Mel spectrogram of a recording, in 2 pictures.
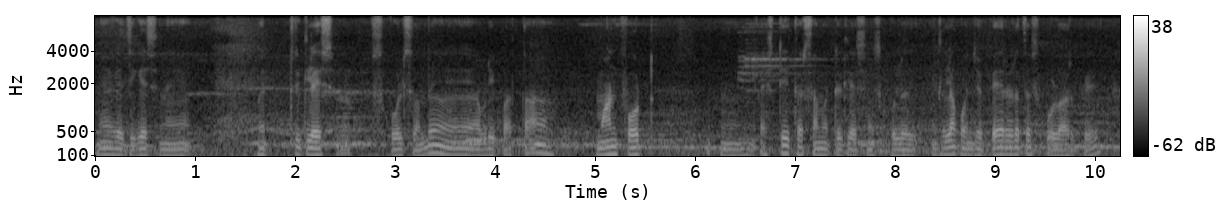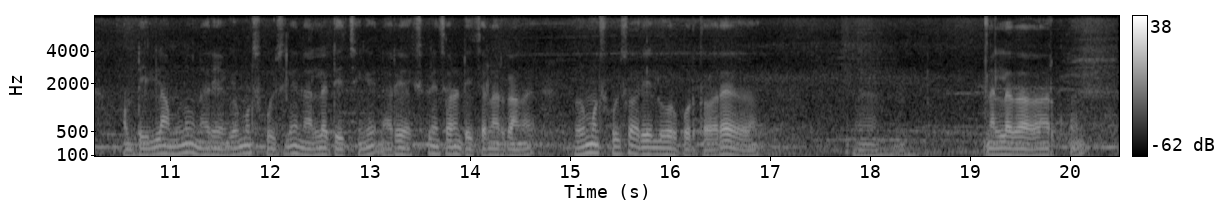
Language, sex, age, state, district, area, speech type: Tamil, male, 18-30, Tamil Nadu, Ariyalur, rural, spontaneous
